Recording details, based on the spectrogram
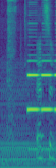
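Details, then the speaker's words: Servo-U ICU ventilator unsilenced to demonstrate its severe, high-priority (red) alarm for high airway pressure: loud, steady electronic alarm tones over a background hum. "so here i'm just going to unsilence our ventilator so you have an idea of what it actually sounds like so this is"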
